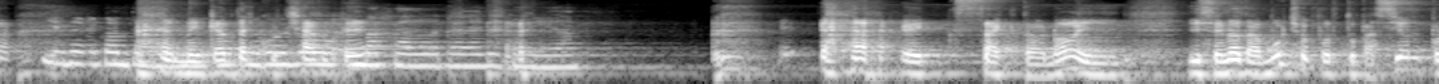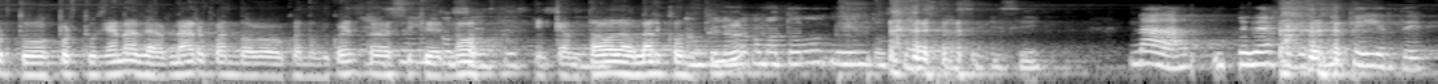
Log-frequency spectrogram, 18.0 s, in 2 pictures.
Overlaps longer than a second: present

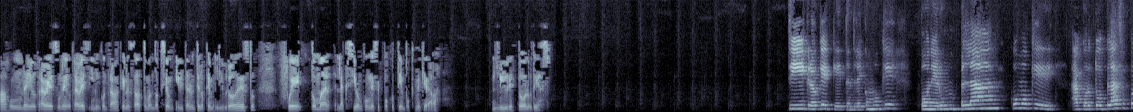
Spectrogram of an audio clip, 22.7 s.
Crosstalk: none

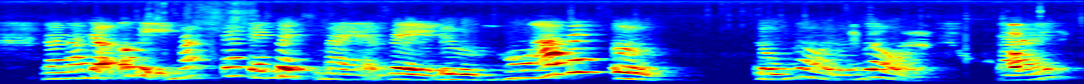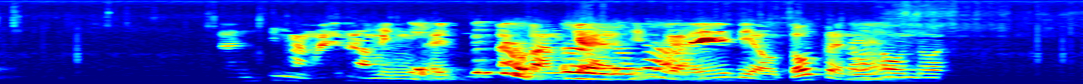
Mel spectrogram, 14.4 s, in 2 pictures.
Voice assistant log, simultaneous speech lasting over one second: present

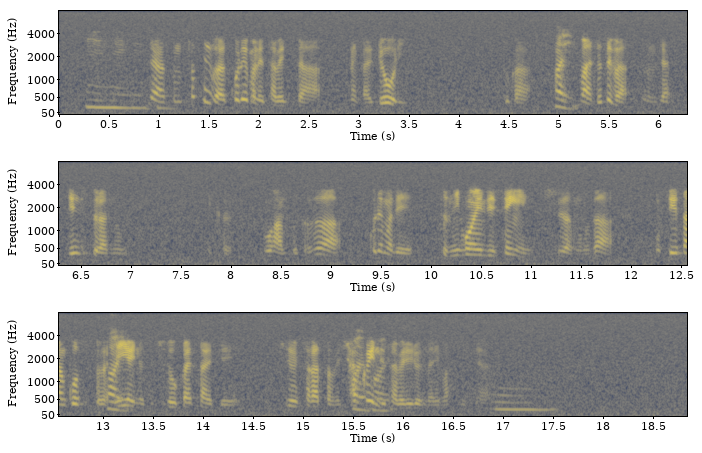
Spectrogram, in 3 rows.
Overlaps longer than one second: none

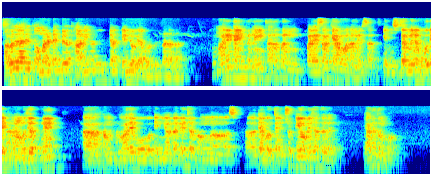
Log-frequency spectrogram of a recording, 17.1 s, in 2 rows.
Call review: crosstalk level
none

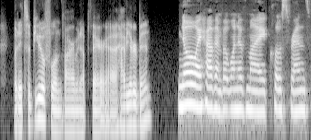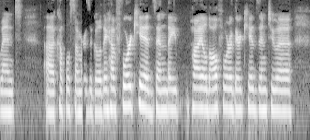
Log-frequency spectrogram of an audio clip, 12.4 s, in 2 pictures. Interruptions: none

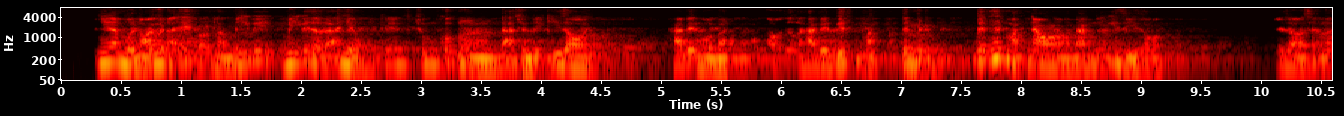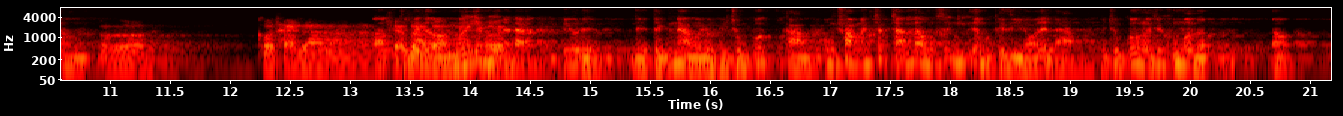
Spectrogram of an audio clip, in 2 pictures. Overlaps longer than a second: present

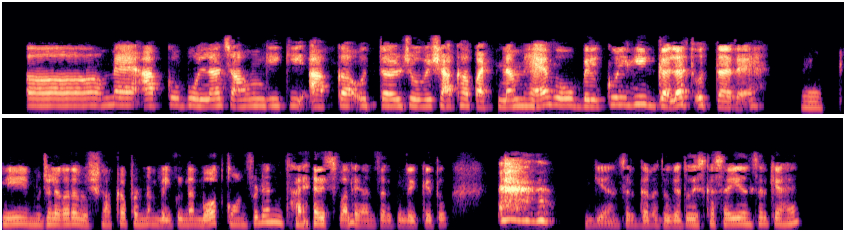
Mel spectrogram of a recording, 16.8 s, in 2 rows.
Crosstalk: none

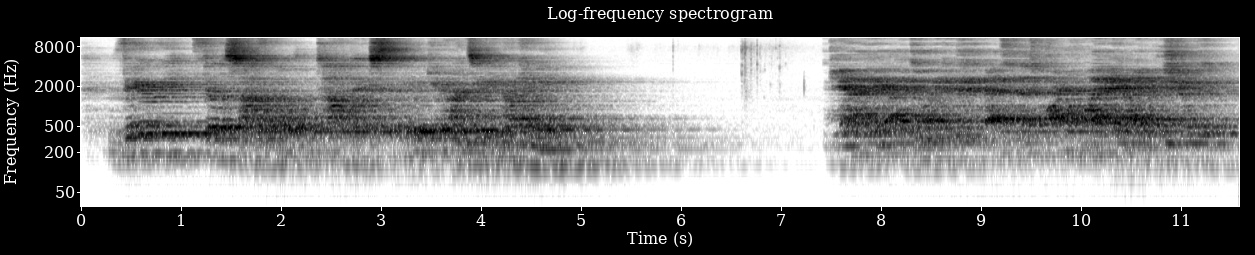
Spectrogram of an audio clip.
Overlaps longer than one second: none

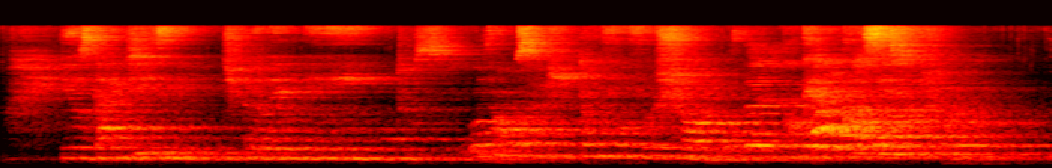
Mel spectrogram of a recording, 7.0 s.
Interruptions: present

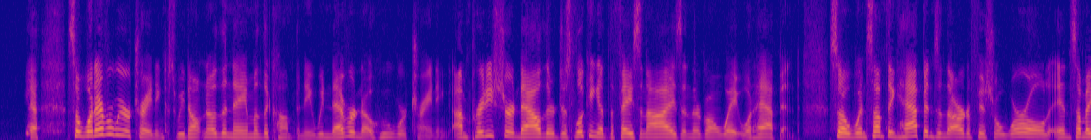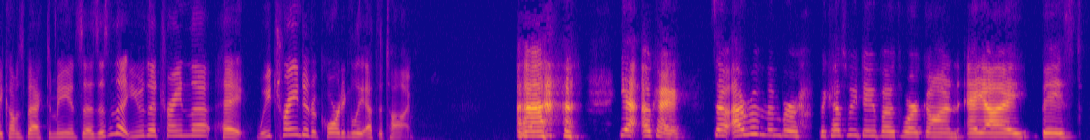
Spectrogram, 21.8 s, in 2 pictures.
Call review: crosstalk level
none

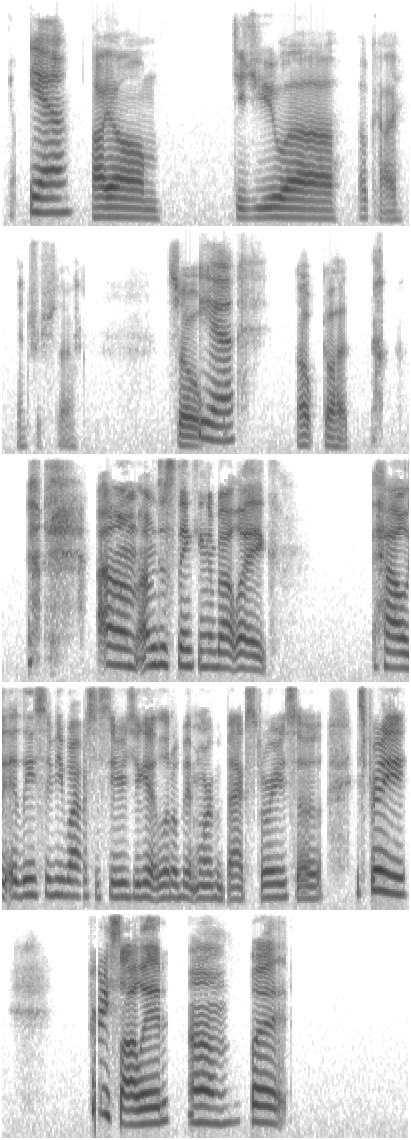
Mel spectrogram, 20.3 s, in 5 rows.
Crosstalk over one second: none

